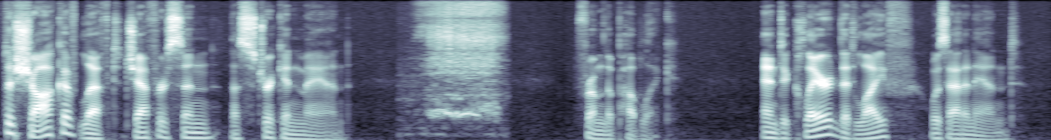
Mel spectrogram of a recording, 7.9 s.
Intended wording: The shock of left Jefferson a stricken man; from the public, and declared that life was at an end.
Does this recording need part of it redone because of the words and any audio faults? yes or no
yes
